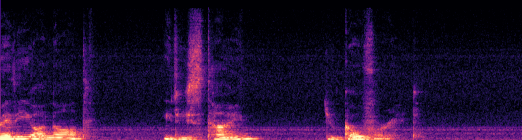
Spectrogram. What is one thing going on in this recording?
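A middle-aged woman speaks calmly and close by.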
